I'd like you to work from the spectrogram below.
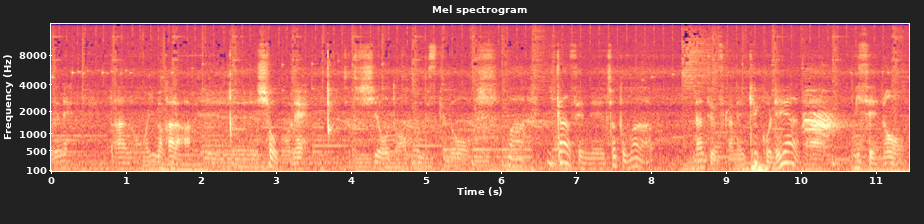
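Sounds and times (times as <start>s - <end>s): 
speech: 0.9s - 11.4s
crow cawing: 6.4s - 6.7s, 10.0s - 10.7s.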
